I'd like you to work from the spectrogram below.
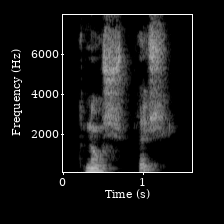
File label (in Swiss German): "knuschprich", alsace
